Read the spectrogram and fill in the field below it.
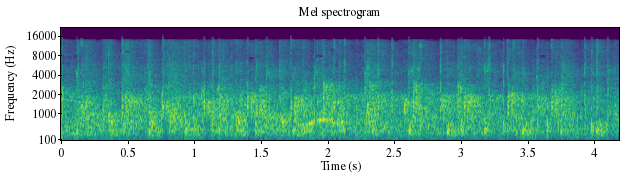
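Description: A church congregation at a French-language service bursts into loud applause and cheering, a dense sustained wave of clapping with crowd voices mixed in from start to finish.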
